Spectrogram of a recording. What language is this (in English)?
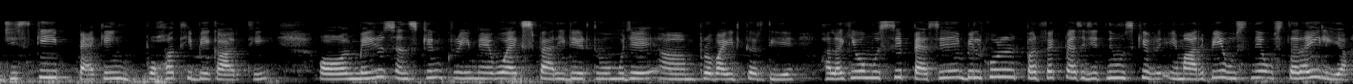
Urdu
